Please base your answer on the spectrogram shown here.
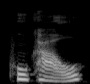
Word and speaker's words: ภูเขา: The second syllable has the initial consonant ขอไข่ with the vowel สระเอา The first syllable is mid-tone and the second syllable has a rising tone ภูเขา Let's write it together.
